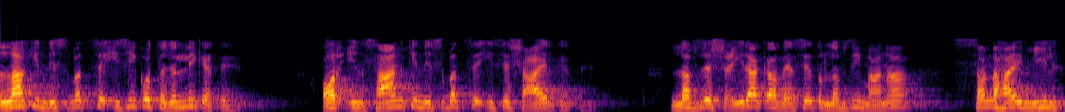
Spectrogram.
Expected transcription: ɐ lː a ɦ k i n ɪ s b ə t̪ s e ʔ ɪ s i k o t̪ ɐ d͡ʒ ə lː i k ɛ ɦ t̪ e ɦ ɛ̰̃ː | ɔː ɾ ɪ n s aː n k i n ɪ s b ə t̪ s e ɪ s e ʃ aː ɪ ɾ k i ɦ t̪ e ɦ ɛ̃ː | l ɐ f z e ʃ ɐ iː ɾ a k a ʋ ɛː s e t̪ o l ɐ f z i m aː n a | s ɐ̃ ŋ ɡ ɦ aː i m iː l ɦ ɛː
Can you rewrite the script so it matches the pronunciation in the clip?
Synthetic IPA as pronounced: ɐ lː a ɦ k i n ɪ s b ə t̪ s e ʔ ɪ s i k o t̪ ɐ d͡ʒ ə lː i k ɛ ɦ t̪ e ɦ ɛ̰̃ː | ɔː ɾ ɪ n s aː n k i n ɪ s b ə t̪ s e ɪ s e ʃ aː ɪ ɾ k ɛ ɦ t̪ e ɦ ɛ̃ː | l ɐ f z e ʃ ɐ iː ɾ a k a ʋ ɛː s e t̪ o l ɐ f z i m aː n a | s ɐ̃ ŋ ɡ ɦ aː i m iː l ɦ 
